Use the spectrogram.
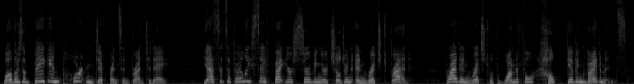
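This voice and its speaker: A woman's voice: very high-pitched, big pitch swings, normal speed, no echo. A woman announcer reading a scripted 1950s-style radio advertisement with an earnest, emphatic sales delivery.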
